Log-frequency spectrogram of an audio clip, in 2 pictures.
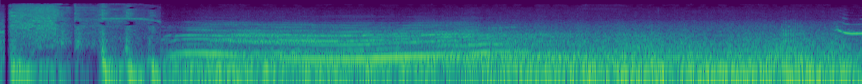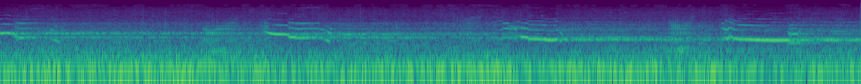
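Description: Deep, mournful whale song from whales in the middle of the ocean, with long sliding moans and a repeating series of higher descending calls, heard alone over a low rumbling underwater background.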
